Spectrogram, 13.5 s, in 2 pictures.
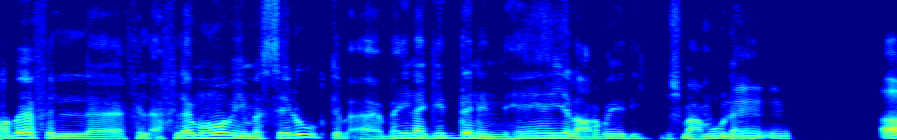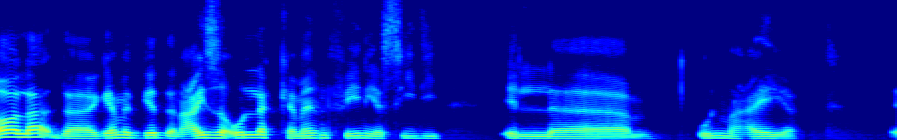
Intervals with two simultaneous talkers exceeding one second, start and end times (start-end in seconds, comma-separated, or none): none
